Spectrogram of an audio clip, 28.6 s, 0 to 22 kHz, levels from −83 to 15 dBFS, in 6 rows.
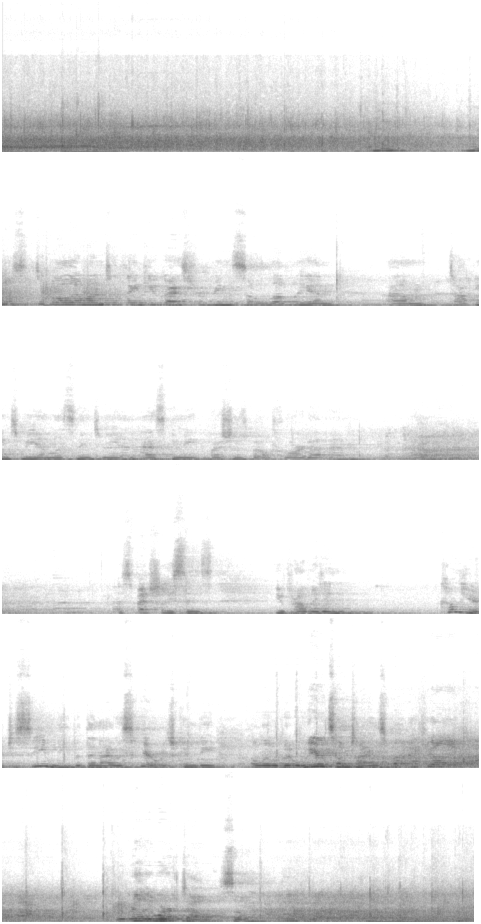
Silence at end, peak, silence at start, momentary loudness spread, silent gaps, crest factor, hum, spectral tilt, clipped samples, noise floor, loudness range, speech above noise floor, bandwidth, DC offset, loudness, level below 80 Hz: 0 s; -8 dBFS; 0 s; 19 LU; none; 22 dB; none; -4 dB/octave; under 0.1%; -53 dBFS; 14 LU; 24 dB; 15 kHz; under 0.1%; -28 LUFS; -64 dBFS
